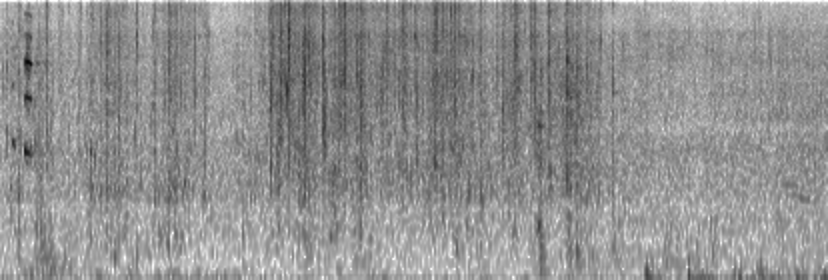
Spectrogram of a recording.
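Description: Broadband rushing water of the Gunnison River flows steadily throughout, with scattered splashes and brief clicks layered over the continuous wash during trout fishing.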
